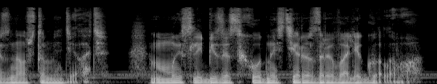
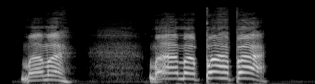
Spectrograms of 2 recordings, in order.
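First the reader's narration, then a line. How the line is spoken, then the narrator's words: Shouting. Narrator (Russian): Закричал я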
